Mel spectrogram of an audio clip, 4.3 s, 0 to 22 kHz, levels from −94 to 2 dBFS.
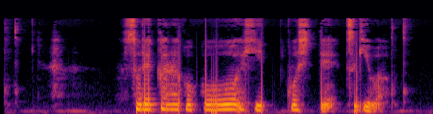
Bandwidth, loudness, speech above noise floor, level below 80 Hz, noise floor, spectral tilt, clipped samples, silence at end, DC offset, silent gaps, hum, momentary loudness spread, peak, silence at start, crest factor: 11.5 kHz; -24 LUFS; 30 dB; -50 dBFS; -54 dBFS; -5 dB/octave; under 0.1%; 0.25 s; under 0.1%; none; none; 23 LU; -8 dBFS; 0.15 s; 18 dB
